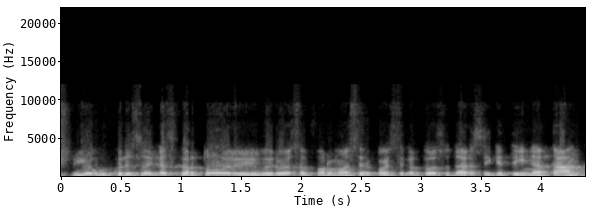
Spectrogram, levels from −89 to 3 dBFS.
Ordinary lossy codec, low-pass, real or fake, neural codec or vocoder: Opus, 16 kbps; 9.9 kHz; fake; vocoder, 22.05 kHz, 80 mel bands, WaveNeXt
